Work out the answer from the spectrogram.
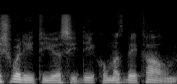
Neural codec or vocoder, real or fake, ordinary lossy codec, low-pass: codec, 16 kHz in and 24 kHz out, 0.4 kbps, LongCat-Audio-Codec, fine tuned four codebook decoder; fake; AAC, 48 kbps; 10.8 kHz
